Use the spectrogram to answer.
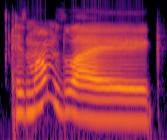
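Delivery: ordinary talk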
